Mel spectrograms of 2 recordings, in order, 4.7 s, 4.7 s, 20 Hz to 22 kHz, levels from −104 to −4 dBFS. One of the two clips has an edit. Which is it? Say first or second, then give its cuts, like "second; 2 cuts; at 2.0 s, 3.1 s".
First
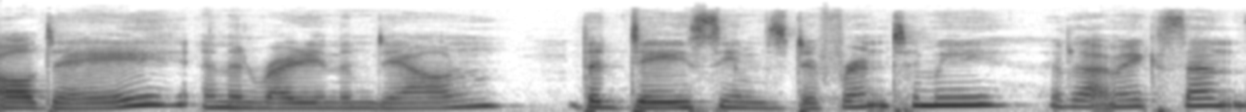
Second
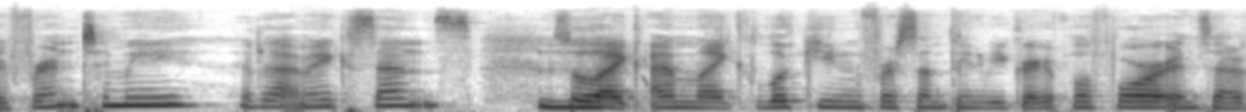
first; 1 cut; at 2.0 s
